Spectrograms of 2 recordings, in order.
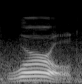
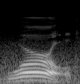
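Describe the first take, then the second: The two takes are said the same way.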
